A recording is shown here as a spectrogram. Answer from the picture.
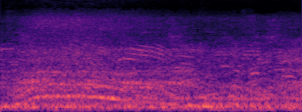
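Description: Crowd chatter with a motorcycle engine revving once early on the way, its pitch rising and falling over about a second.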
